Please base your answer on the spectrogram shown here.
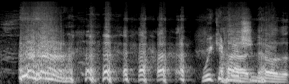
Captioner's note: both laughing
